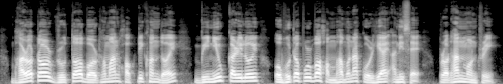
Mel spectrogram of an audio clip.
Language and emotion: Assamese, neutral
